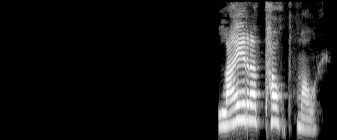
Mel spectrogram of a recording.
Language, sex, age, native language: Icelandic, male, 9, Icelandic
